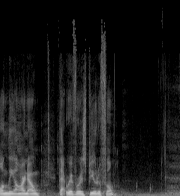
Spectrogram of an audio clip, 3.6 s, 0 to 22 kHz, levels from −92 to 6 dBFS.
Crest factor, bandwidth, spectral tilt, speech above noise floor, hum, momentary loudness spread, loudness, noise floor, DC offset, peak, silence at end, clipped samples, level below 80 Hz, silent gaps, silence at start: 14 dB; 18.5 kHz; -7 dB/octave; 26 dB; none; 11 LU; -24 LUFS; -49 dBFS; under 0.1%; -12 dBFS; 0 s; under 0.1%; -64 dBFS; none; 0 s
